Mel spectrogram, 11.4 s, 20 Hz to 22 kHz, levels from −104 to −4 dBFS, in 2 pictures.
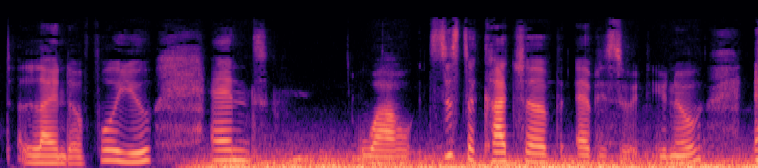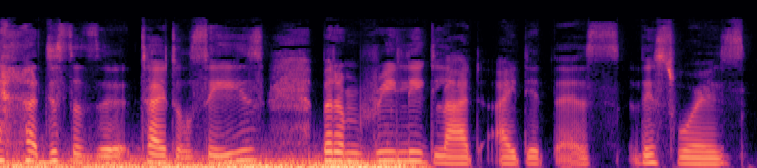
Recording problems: low rumble; noticeable; from 1.5 to 9 s; 10 dB below the speech

